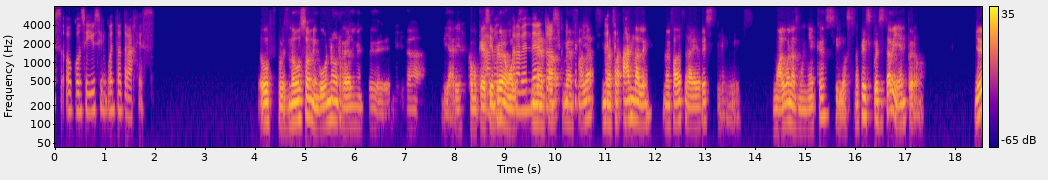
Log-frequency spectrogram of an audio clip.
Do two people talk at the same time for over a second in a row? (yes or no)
yes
